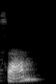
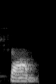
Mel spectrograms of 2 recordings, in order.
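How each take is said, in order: First: The syllable begins with a plain s sound. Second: The syllable begins with a sh sound. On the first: The speaker calls it wrong. "This is not sam" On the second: The speaker calls it right. "this is sham"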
